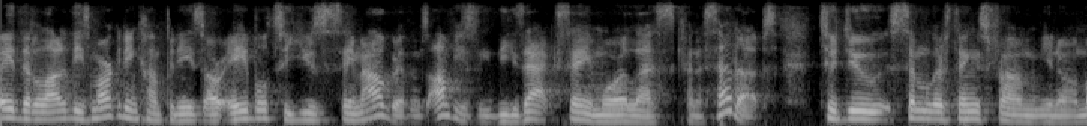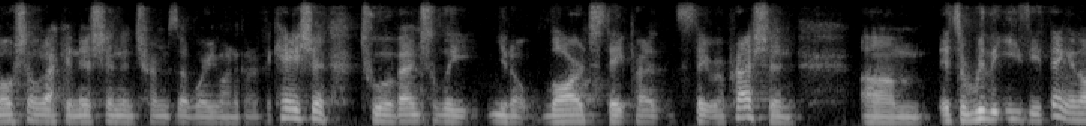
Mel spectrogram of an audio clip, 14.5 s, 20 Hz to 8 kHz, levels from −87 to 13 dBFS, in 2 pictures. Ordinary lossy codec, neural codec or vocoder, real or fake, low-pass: Opus, 16 kbps; none; real; 7.2 kHz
